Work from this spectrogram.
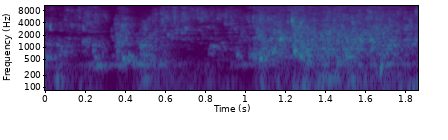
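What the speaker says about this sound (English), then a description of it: "Get these rinsed." Tap water runs in a kitchen sink while measuring cups are rinsed under it during Thanksgiving dinner cooking, a steady close splashing that swells louder partway through, with no talk over it.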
